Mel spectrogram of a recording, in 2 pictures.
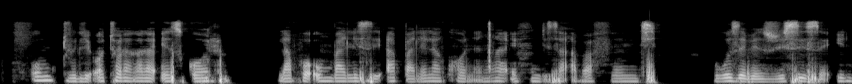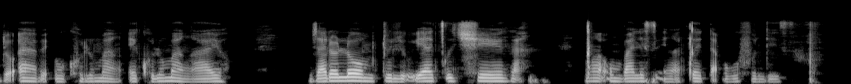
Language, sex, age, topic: North Ndebele, female, 50+, education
